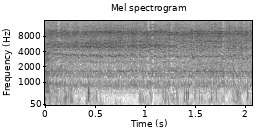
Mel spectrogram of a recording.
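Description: Steady high-pitched whine of small electric motors, with a few faint light knocks.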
